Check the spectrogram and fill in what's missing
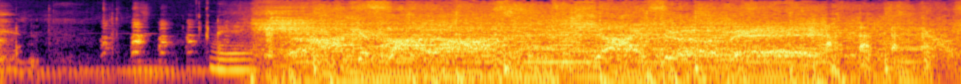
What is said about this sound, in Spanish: Qué mejor sonido, por ejemplo, que ese gallo tratando de escapar en el templo satánico antes de ser decapitado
